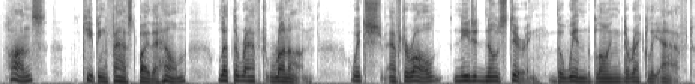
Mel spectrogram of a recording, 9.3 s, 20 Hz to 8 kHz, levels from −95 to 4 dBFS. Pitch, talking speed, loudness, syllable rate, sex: 135 Hz, 140 wpm, -19 LUFS, 3.9 syllables/s, male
